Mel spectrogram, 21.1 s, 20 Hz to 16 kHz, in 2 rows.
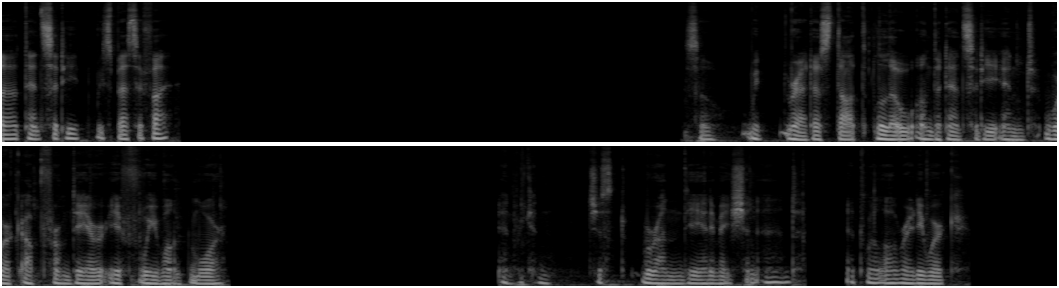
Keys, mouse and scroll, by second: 2.0 click, 3.0 click, 4.0 middle click, 4.8 middle click, 5.5 click, 6.2-9.4 alt+middle drag, 9.4 scroll up 2, 10.1-12.1 alt+middle drag, 12.1-12.7 scroll down 1, 12.7-15.1 alt+middle drag, 15.1 space, 15.7-19.7 alt+middle drag, 19.7 space.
